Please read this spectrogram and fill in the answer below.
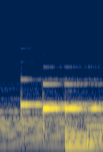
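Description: Calm new-age background music: held tones with single melody notes coming in about half a second apart, and a deeper bass note joining about a second in.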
